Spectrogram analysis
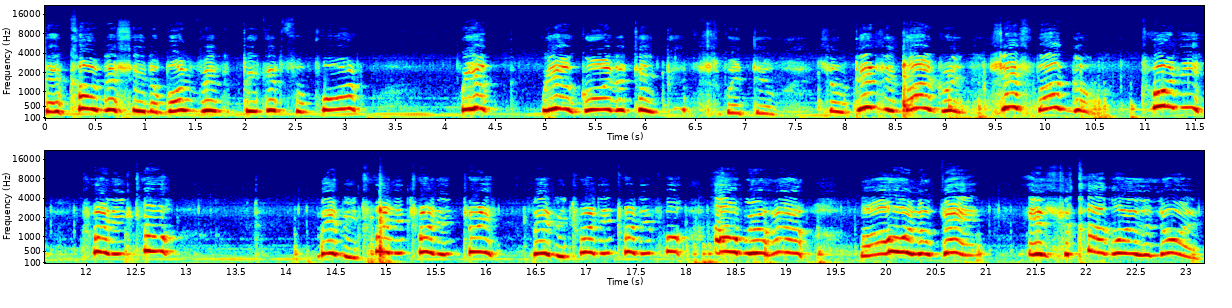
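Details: Adult man with cerebral palsy, told he would never talk, with soft background music: dysarthria (cerebral palsy).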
